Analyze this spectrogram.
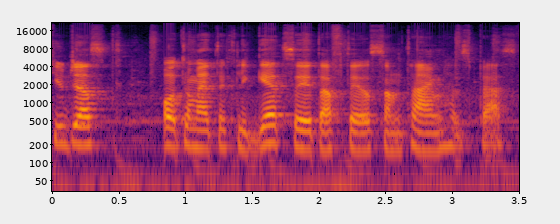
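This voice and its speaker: With music playing behind her, a woman speaks at a moderate pace and medium pitch with an Israeli accent. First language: Hebrew. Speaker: animator. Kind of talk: live stream chat. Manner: casual, hesitant with fillers.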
